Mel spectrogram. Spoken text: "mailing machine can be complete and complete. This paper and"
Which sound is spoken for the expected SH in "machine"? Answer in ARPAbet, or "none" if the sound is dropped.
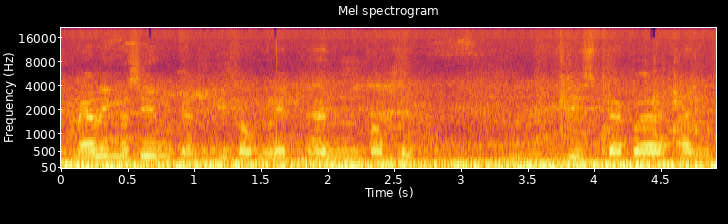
S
